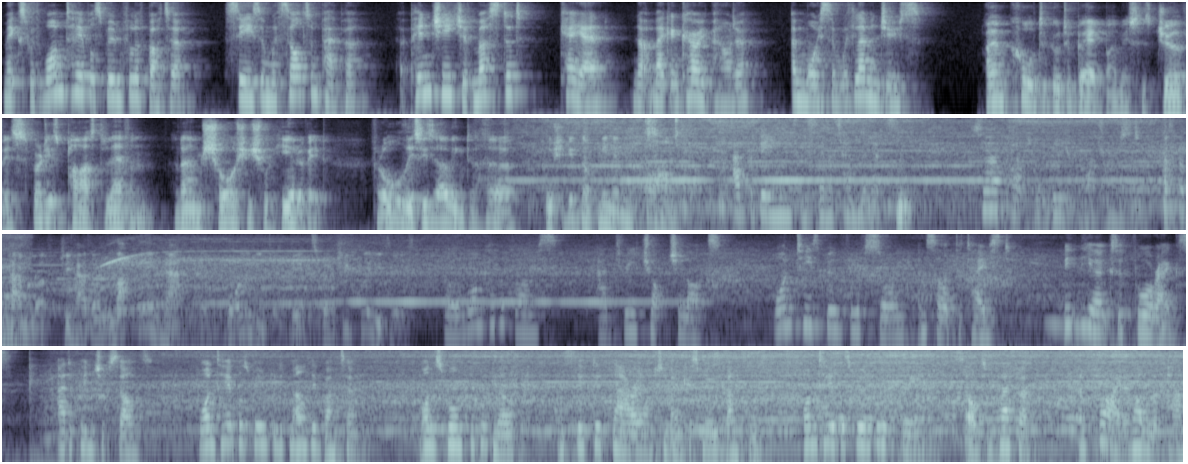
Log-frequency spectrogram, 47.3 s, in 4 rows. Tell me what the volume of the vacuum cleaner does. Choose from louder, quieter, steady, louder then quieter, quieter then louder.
quieter then louder.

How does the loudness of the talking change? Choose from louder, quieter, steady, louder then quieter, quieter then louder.
quieter then louder.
